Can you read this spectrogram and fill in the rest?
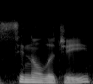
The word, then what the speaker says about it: Synology: So it's from a company called Synology. That's spelled with a Y or two Ys, Synology.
